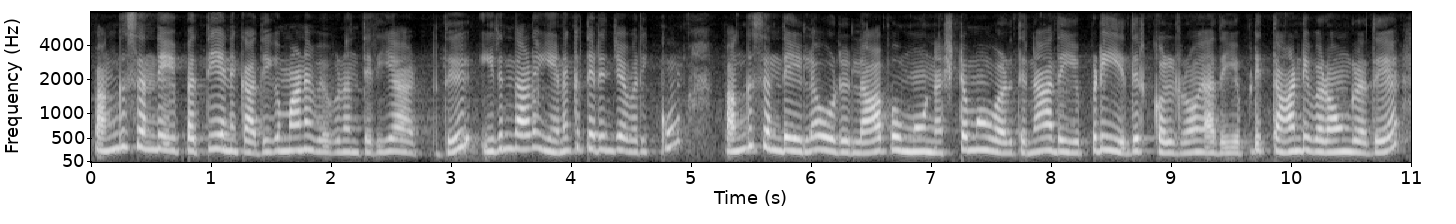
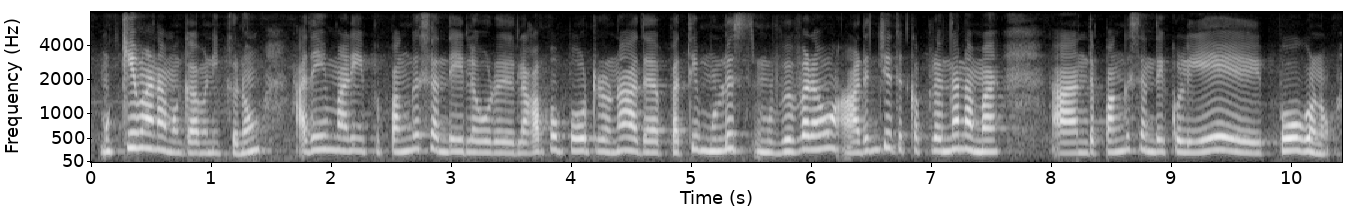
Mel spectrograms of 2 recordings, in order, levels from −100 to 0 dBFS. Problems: none marked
